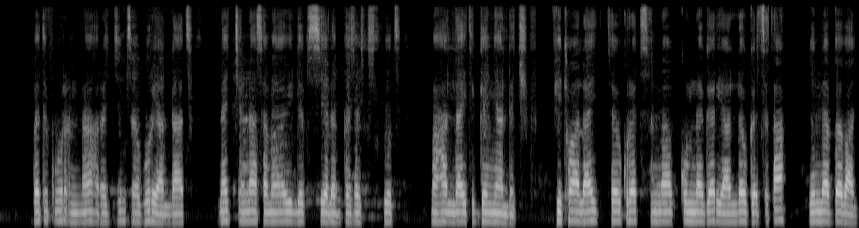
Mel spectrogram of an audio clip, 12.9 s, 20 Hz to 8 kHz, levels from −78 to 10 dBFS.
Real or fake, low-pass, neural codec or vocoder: real; 7.2 kHz; none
